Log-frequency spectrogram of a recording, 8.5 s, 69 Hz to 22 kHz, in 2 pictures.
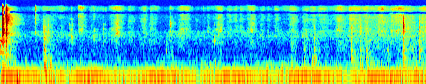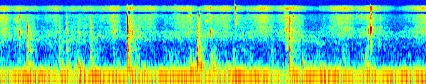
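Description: Faint, scattered clicks and rubbing of fingers screwing an M12 field-wireable connector's termination onto its sealing nut.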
